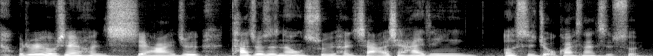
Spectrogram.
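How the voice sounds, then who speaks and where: A young woman with a Taiwanese Mandarin accent, hosting a podcast and telling stories in a chatty, teasing way, quick to laugh. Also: on the low side. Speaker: podcast host. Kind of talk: casual storytelling monologue.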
